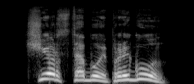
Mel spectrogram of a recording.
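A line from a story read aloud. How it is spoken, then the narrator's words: Shout from behind barricade. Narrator (Russian): крикнул Седой из-за баррикады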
